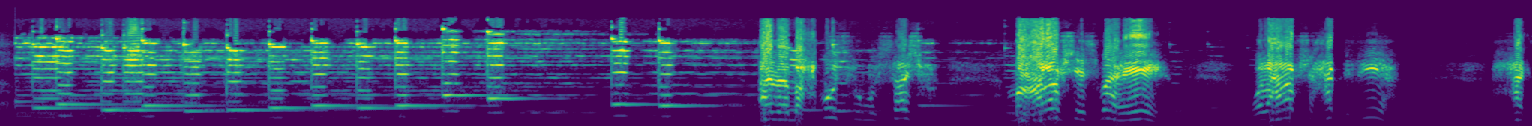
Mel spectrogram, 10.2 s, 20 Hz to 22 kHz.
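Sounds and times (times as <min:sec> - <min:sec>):
telephone ringing with an electronic tone: 0:00.0 - 0:08.7
speech: 0:05.8 - 0:07.8, 0:08.4 - 0:09.4, 0:10.0 - 0:10.2.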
